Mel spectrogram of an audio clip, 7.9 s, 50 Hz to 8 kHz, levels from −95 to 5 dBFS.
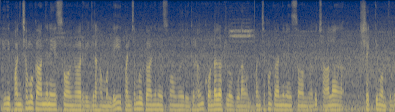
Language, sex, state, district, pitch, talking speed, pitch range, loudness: Telugu, male, Telangana, Karimnagar, 120 Hz, 160 wpm, 115-130 Hz, -21 LUFS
